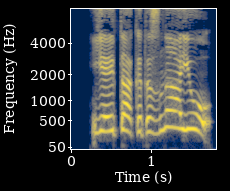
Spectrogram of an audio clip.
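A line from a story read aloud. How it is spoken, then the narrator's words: Hoarse rasp. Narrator (Russian): прохрипела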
